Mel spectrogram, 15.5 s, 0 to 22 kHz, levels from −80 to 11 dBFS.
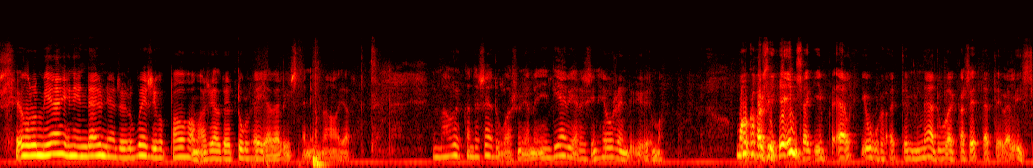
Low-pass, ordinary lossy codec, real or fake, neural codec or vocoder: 9.9 kHz; none; real; none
